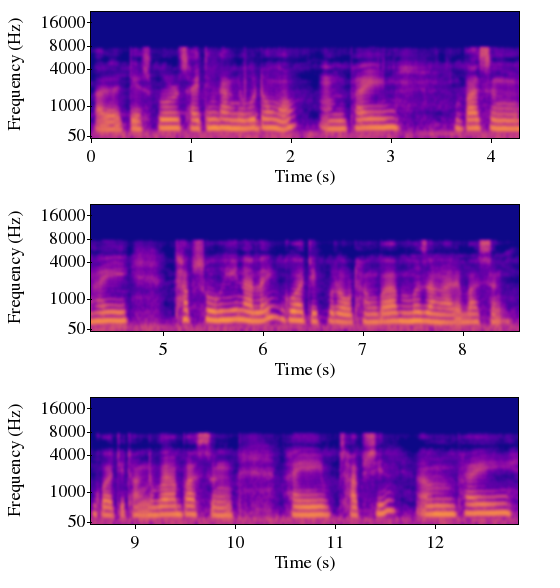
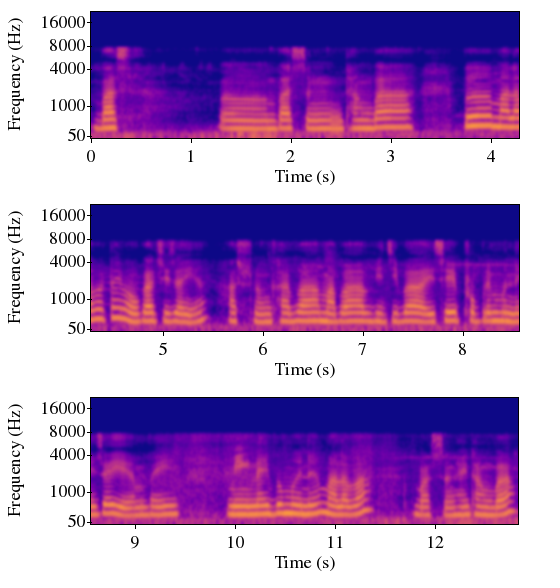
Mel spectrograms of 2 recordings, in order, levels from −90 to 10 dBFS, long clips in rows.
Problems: none marked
